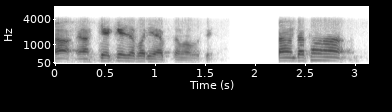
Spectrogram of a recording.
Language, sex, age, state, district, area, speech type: Sanskrit, male, 18-30, Karnataka, Uttara Kannada, rural, conversation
